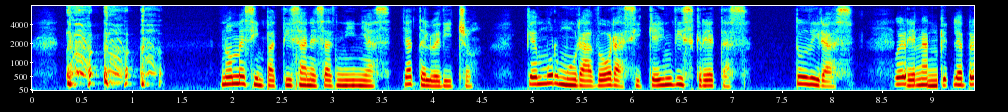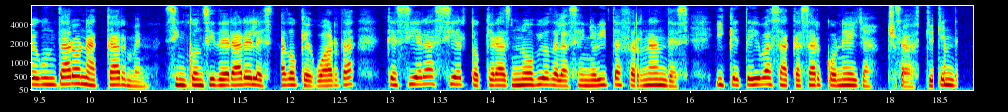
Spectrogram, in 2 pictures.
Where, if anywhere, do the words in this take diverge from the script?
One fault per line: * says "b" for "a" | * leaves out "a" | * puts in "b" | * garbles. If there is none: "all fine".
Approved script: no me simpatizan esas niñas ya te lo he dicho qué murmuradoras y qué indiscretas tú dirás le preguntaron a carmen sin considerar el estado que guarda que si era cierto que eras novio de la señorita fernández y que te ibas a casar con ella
* garbles
* garbles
